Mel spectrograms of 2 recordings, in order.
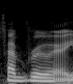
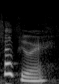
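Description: First: The first R is pronounced clearly. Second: The first R is left silent. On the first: The speaker calls it wrong. "you don't say February" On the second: The speaker calls it right. "You say February. ... silent letters"

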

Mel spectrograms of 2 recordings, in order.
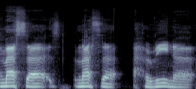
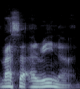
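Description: First: The h at the start of harina is pronounced. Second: The h at the start of harina is silent. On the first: The speaker calls it wrong. "my Massa Harina pronunciation was wrong" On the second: The speaker calls it right. "The H is silent"

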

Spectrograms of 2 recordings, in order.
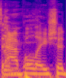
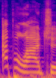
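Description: First: It is said with the general, non-Southern pronunciation. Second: It is said with the Southern pronunciation. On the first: The speaker is not from the South. "to everyone else" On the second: The speaker is from the South. "what you say when you're just southern"

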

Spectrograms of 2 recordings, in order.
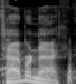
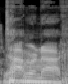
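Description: First: It is said plainly with an English accent. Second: It is said gutturally with a French accent. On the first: The speaker calls it wrong. "But we're not saying it right" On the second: The speaker calls it right. "you got to say it with the French phlegm"

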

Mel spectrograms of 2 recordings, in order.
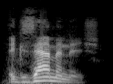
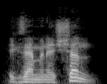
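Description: First: The stress falls on the second syllable, 'am'. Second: The stress falls on the fifth syllable, 'tion'. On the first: "the second" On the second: "And fifth"

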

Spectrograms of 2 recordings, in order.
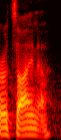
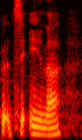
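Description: First: The name is said the American way. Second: The name is said the European way. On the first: This is how people here say the name. "and here it's Ina" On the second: This is how people in Europe say the name. "in Europe, it's Ina"

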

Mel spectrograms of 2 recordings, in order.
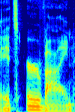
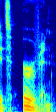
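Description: First: It is said the California way, ending in 'vine'. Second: It is said the Kentucky way, ending in 'vin'.

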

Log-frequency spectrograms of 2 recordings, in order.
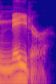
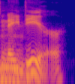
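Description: First: The word sounds just like the name Nader. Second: The word does not sound like the name Nader. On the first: The speaker calls it right. "it's actually Nader, like Ralph Nader" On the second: The speaker calls it wrong. "I always thought it was nadir, having read it and not said it aloud"

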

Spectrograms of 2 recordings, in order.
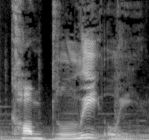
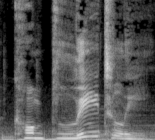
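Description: First: The t sound is dropped. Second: The t sound is pronounced. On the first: "私はcompletely" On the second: "completely とt を発音する方もいらっしゃいます"

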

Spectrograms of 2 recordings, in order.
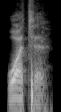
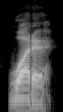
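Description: First: The T is hard, as in Mama's accent. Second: The T is soft, as in Dada's accent.

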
